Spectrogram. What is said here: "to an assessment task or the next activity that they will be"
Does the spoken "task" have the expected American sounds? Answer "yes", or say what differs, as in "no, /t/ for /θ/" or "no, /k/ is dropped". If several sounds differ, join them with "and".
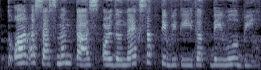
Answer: no, /k/ is dropped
